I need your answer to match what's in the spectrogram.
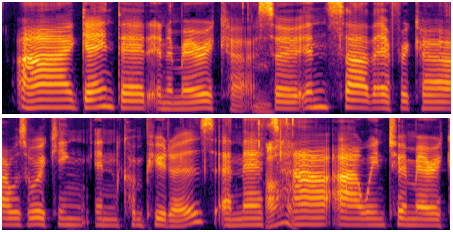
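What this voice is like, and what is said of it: South African accent. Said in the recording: “you have a definite South African accent”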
